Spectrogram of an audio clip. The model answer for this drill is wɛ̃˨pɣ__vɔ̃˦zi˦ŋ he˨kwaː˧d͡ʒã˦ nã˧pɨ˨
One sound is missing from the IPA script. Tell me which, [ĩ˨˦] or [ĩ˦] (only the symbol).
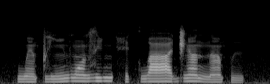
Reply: ĩ˨˦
